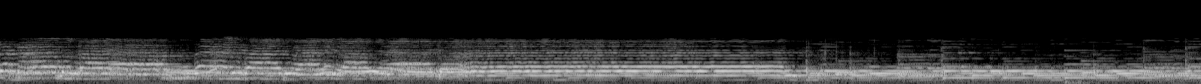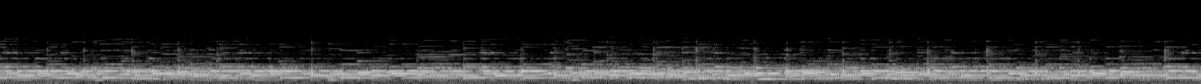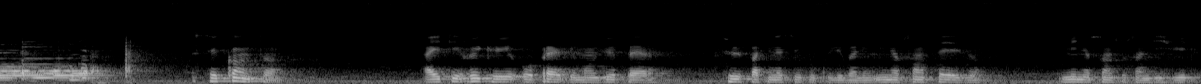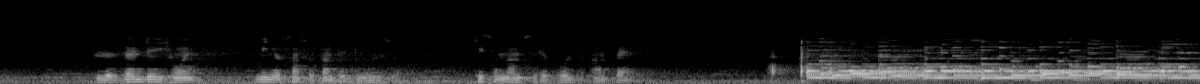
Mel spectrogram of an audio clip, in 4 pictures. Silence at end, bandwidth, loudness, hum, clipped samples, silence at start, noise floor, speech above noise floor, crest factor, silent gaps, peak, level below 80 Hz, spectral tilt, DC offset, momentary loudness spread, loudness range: 0 s; 3.7 kHz; -20 LUFS; none; under 0.1%; 0 s; -45 dBFS; 18 dB; 14 dB; none; -6 dBFS; -50 dBFS; -9.5 dB/octave; under 0.1%; 14 LU; 13 LU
